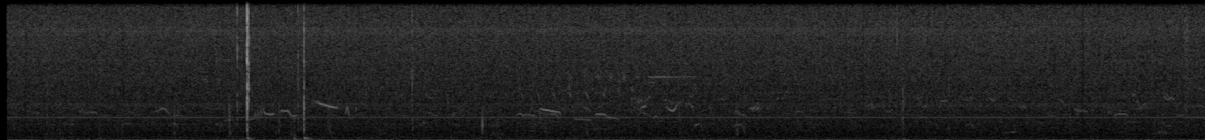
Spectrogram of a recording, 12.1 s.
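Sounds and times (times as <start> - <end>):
steady hiss: 0.1 - 12.0
small birds chirping: 0.3 - 12.0
sharp clicks: 2.2 - 3.3.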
